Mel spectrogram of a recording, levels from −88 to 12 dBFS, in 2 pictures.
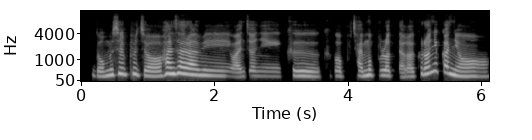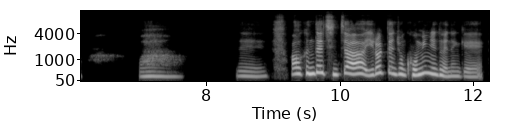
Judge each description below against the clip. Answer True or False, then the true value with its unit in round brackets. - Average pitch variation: False (6.3 semitones)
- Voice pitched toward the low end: False (200 Hz)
